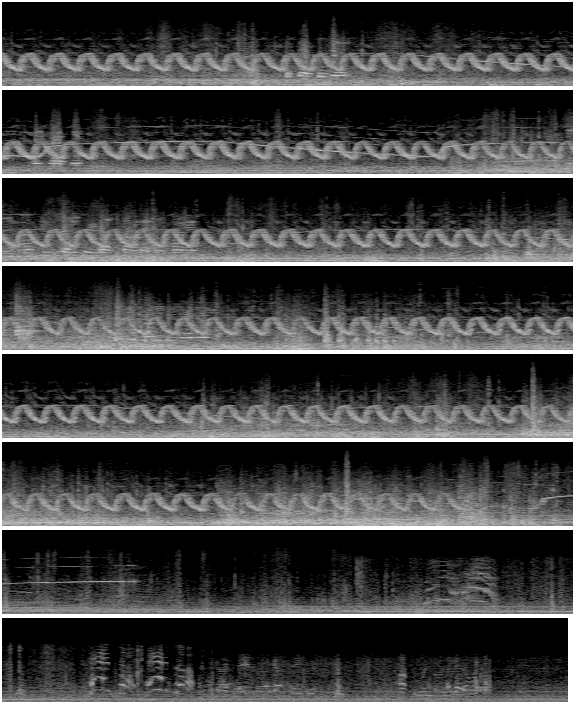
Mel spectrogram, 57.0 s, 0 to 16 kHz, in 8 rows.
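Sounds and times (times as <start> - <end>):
police siren yelping: 0.0 - 44.8, 46.3 - 49.7
engine and road noise: 0.0 - 57.0.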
